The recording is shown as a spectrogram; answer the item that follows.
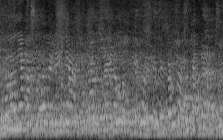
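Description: Crowd chatter: many people talking at once in an indistinct, steady hubbub of overlapping conversations.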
